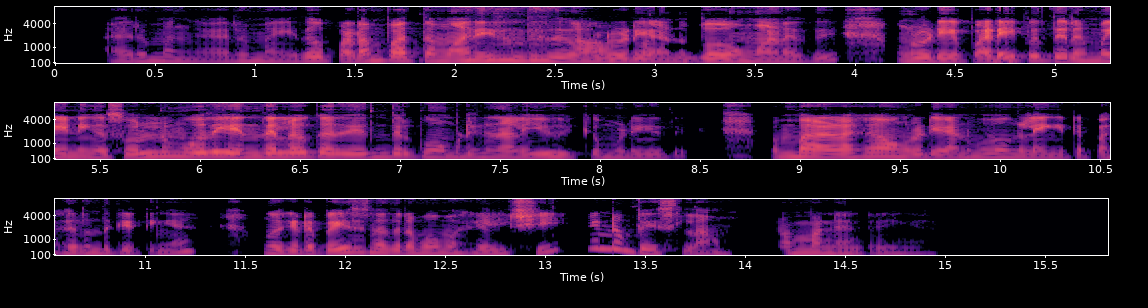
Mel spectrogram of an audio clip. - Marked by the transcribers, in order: laughing while speaking: "மாரி இருந்தது உங்களுடய அனுபவமானது"; other noise
- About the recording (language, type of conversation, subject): Tamil, podcast, உன் படைப்புகள் உன்னை எப்படி காட்டுகின்றன?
